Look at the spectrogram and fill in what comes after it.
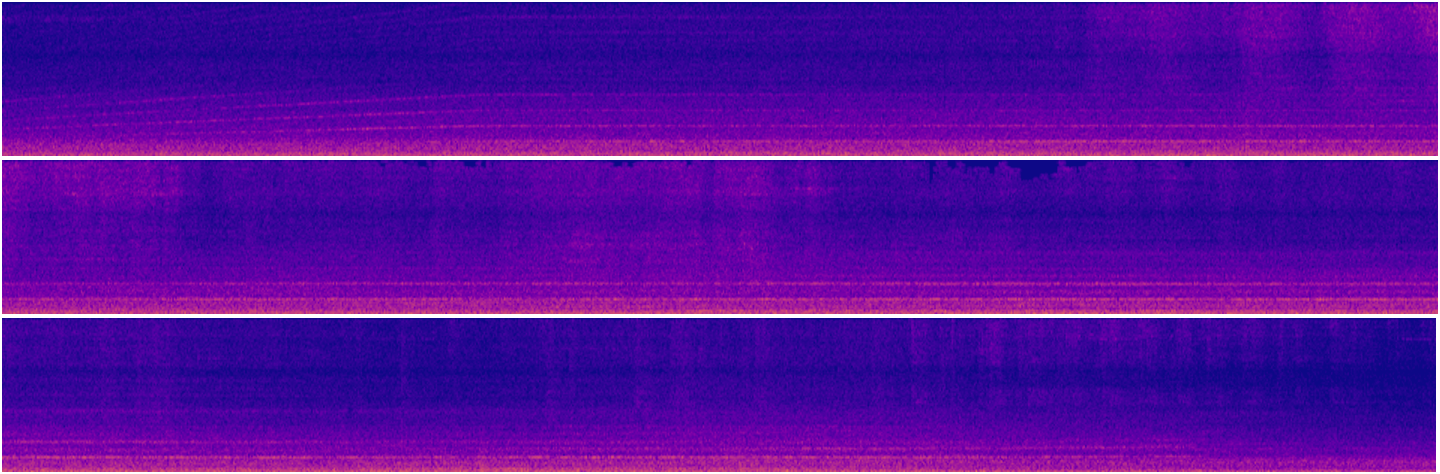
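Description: Electric train running on the line, with a wheel and rail rumble underneath and a high motor whine that rises in pitch over the first few seconds, then holds steady. The whine fades out near the end.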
